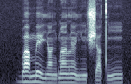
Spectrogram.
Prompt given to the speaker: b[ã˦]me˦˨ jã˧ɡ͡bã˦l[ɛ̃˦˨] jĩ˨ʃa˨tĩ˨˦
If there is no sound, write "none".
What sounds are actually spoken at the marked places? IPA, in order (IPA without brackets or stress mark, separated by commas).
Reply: a˦, ɛ̃˦˨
